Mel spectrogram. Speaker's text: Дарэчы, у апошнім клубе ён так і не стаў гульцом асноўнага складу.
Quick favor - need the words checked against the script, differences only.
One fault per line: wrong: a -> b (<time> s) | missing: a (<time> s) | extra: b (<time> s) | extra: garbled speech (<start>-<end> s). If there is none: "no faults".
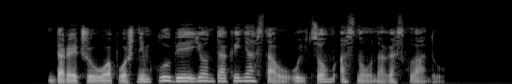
no faults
